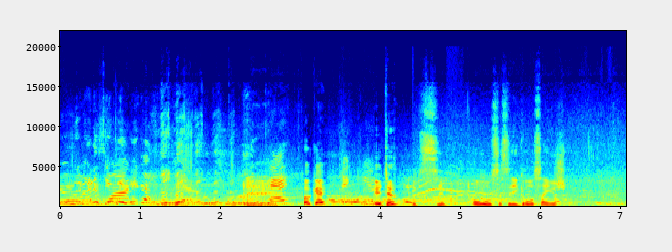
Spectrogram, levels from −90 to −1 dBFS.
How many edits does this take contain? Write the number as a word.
one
